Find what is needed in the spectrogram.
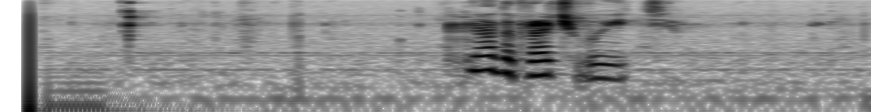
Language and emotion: Russian, sad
